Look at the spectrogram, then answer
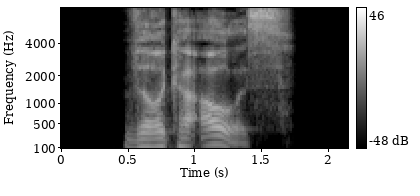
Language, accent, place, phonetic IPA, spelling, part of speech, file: German, Germany, Berlin, [ˌvɪʁkə ˈaʊ̯s], wirke aus, verb, De-wirke aus.ogg
- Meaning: inflection of auswirken: 1. first-person singular present 2. first/third-person singular subjunctive I 3. singular imperative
